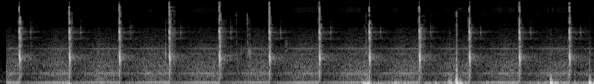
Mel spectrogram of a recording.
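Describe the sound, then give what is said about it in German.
Metronome clicks from Samplitude recording software: a steady, evenly spaced train of crisp ticks at roughly two per second, sounding alone throughout. “Man kann in Samplitude auch ein Metronom aktivieren. Also das Metronom, das so klingt.”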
